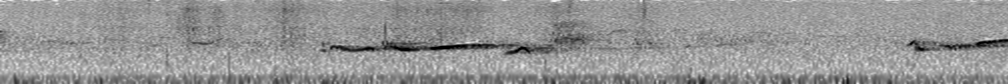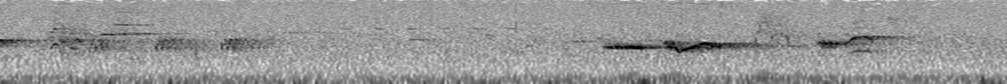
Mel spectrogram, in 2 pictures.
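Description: A songbird singing three short phrases about four seconds apart, over a steady low hum and a low rumble.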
